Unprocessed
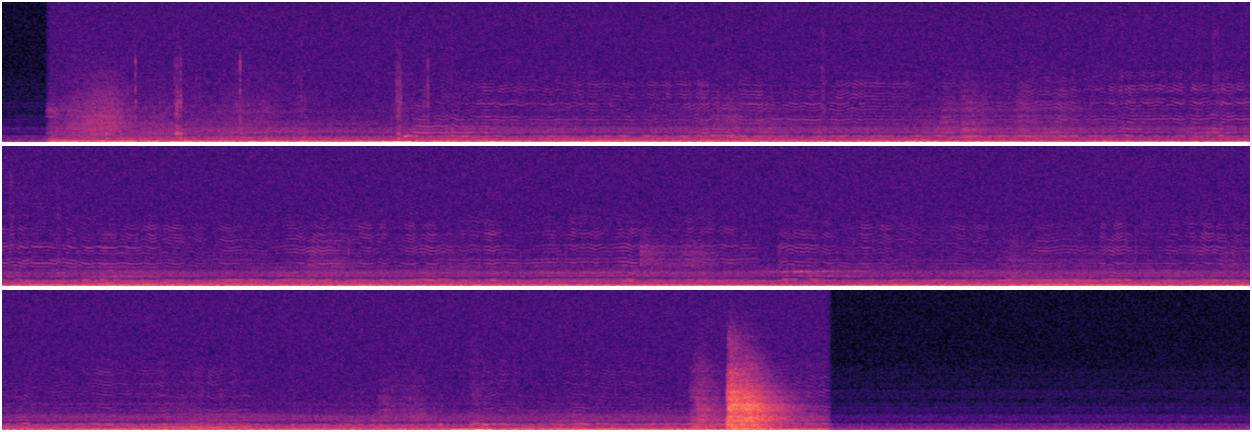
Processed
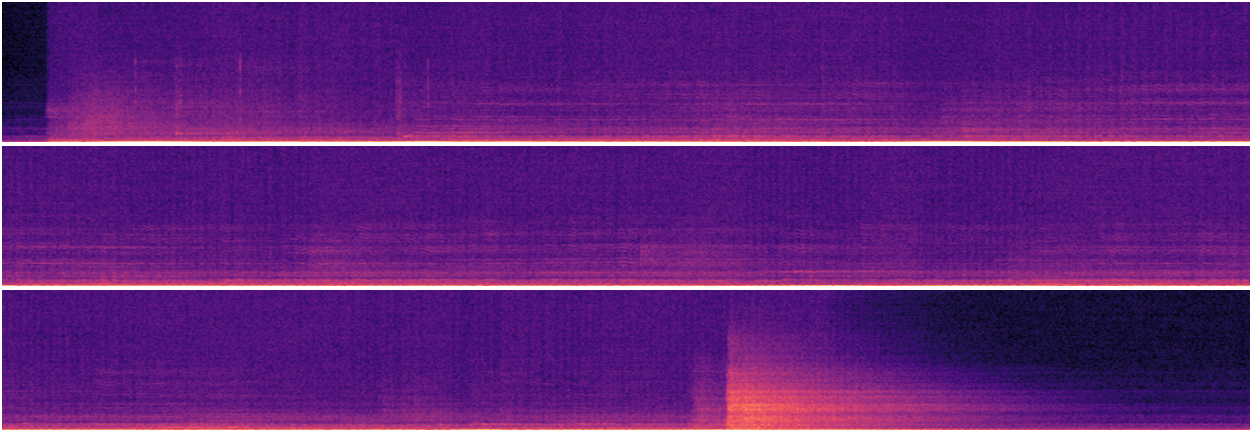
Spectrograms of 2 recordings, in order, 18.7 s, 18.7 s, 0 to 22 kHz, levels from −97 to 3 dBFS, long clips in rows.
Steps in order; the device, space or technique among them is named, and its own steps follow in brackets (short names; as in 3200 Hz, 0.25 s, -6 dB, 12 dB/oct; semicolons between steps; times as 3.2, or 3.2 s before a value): low shelf 88 Hz +5.5 dB; Schroeder reverb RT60 2.3 s, combs from 25 ms, DRR 0 dB; parallel distortion (in parallel at -10 dB: hard clip -15.5 dBFS, distortion -4 dB); on the sum: gain -4 dB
